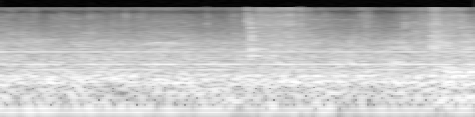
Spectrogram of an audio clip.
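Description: Quiet room tone: a steady hiss with a faint steady hum, and one soft click a little over a second in.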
